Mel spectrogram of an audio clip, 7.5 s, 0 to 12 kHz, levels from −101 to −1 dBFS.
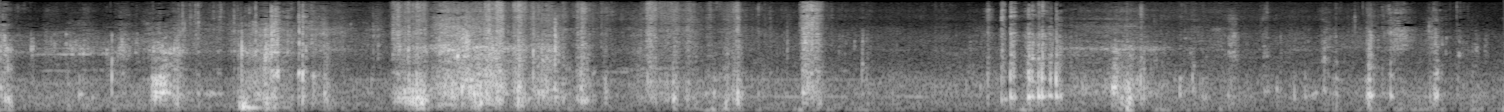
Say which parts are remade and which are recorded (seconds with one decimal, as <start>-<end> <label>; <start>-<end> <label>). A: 0.0-4.7 recorded; 4.7-5.4 remade; 5.4-7.5 recorded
